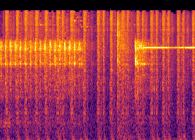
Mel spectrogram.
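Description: Automatic gunfire from the shooter game Rainbow Six Siege in a T-Hunt match, dense rapid bursts with a short pause partway through, loud and continuous with a thin high whine near the end.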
